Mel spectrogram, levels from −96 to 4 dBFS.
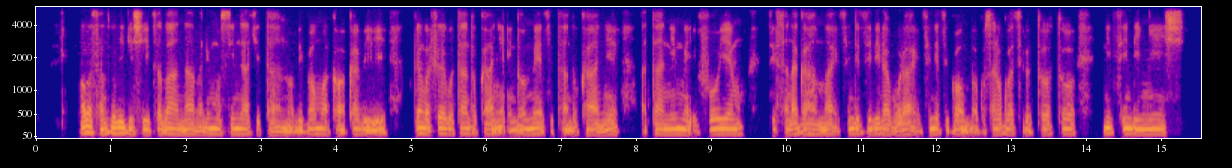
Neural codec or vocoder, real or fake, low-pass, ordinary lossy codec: none; real; 5.4 kHz; Opus, 32 kbps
